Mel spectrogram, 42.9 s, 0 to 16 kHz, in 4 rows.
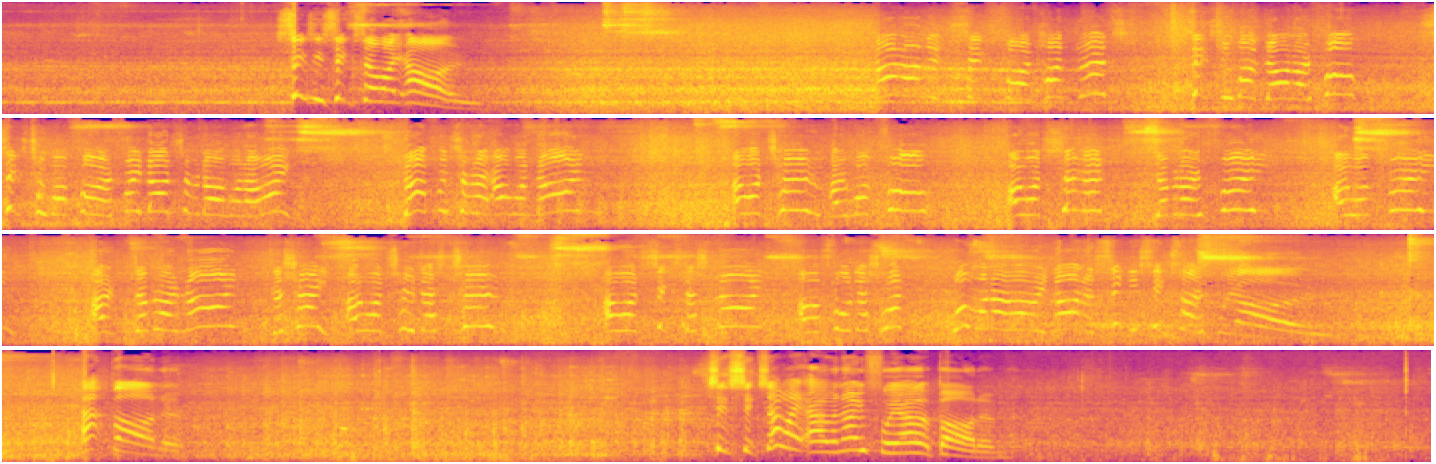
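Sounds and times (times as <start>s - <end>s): train wheels rumbling on rails: 0.0s - 42.9s.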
